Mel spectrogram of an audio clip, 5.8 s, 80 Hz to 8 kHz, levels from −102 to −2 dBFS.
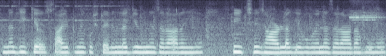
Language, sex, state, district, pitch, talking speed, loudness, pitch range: Hindi, female, Madhya Pradesh, Dhar, 225 Hz, 215 wpm, -17 LUFS, 225-230 Hz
